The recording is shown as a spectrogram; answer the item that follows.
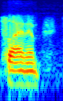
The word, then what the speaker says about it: sayanim: I just sent you a couple of things on Psionym just in the last 15 minutes. It's spelled S-A-Y-A-M. Let me see here. I want to get the spelling right here. S-A-Y-A-N-I-M, Psionym.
